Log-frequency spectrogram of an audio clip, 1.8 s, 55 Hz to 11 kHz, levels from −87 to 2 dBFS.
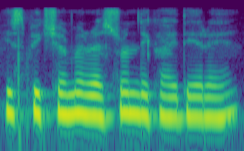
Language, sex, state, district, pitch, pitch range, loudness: Hindi, female, Arunachal Pradesh, Papum Pare, 200 Hz, 190-215 Hz, -13 LUFS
